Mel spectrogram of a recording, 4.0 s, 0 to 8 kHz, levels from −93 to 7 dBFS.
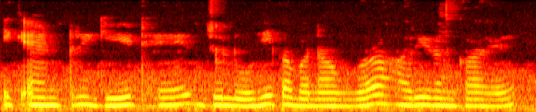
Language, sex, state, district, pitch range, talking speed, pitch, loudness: Hindi, female, Uttar Pradesh, Lalitpur, 180-205 Hz, 195 wpm, 195 Hz, -15 LUFS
